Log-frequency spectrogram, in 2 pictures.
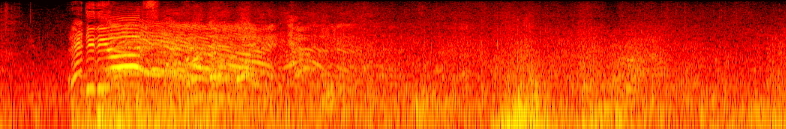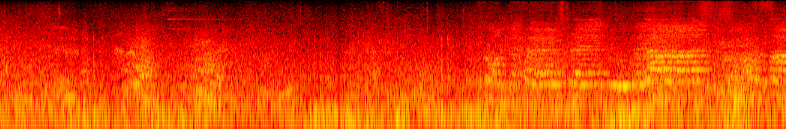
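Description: Water splashes against a moving wooden ship.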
